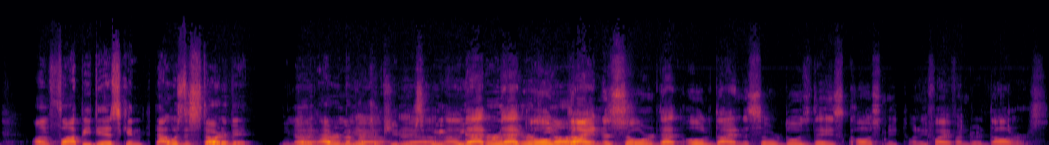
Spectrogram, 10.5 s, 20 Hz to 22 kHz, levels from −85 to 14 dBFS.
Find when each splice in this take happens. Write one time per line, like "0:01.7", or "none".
0:01.5
0:04.7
